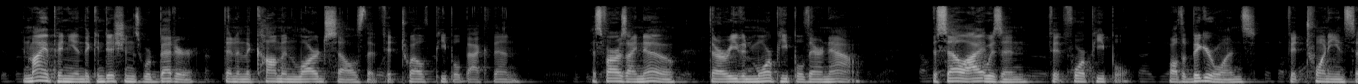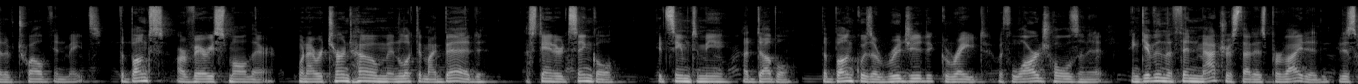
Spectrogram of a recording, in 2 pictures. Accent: American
